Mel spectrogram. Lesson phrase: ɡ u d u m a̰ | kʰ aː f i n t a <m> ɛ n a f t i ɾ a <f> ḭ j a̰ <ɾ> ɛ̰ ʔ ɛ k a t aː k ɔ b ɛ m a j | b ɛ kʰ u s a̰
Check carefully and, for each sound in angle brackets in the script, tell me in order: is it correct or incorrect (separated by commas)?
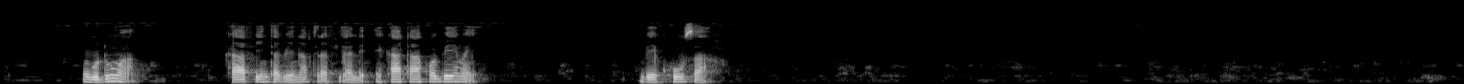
incorrect, correct, incorrect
